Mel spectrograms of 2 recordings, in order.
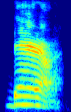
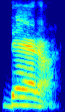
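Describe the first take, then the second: First: It is said with an American pronunciation. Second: It is said with an American pronunciation.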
